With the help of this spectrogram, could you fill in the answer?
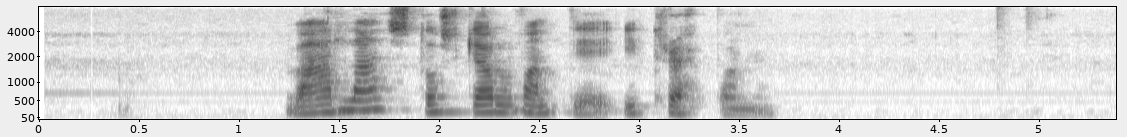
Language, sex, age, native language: Icelandic, female, 60-69, Icelandic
